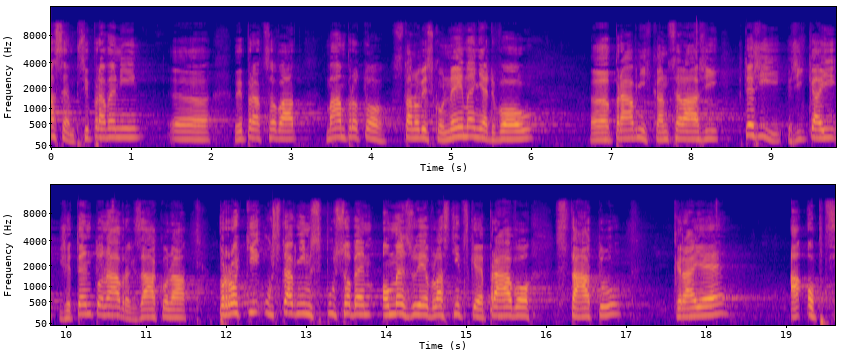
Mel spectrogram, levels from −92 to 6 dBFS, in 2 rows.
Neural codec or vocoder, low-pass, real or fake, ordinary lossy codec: none; 10.8 kHz; real; AAC, 48 kbps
